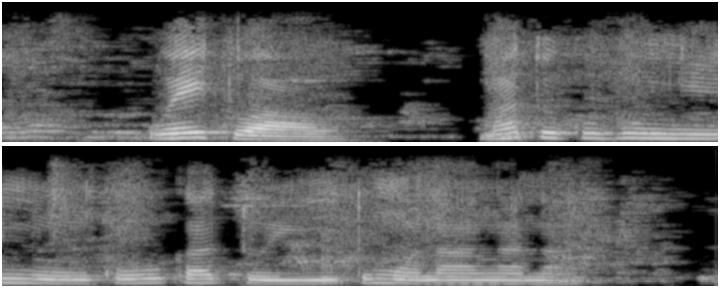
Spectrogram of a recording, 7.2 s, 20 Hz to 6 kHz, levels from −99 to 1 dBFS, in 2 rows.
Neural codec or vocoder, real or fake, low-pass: none; real; 5.4 kHz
